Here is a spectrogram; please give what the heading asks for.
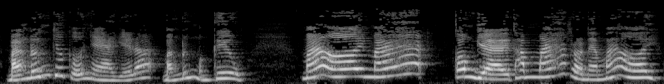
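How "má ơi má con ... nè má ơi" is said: calling Mom at the door; a son calling out to his mother from outside the house. Retold or imitated.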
